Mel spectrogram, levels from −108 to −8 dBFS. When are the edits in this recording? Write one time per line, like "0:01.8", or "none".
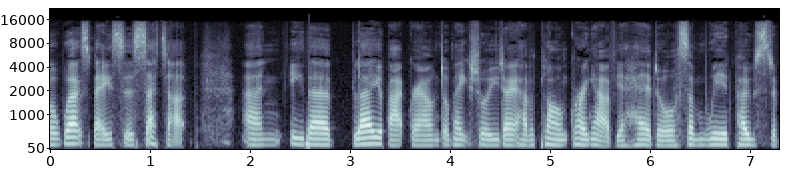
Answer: none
